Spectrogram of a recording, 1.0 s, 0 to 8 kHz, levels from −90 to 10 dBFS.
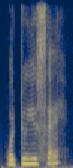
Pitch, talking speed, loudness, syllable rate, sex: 240 Hz, 245 wpm, -13 LUFS, 5.2 syllables/s, female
